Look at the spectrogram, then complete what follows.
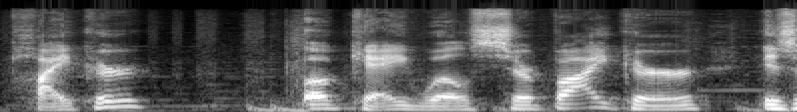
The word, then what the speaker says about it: Piker: Anyway, let's get into this June the King documentary on Hassan Pecker. I've always been interested in how you become a commie jock. He's a lolcow in his own right. It's pronounced Piker?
